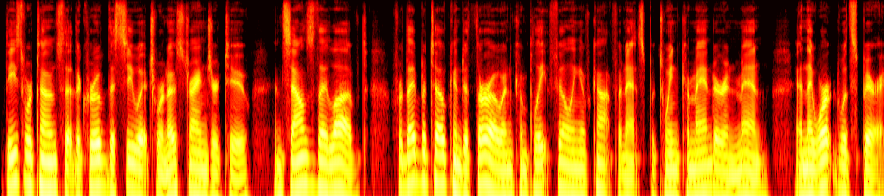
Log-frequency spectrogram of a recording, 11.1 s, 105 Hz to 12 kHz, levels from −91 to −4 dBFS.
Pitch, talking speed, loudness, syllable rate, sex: 105 Hz, 200 wpm, -18 LUFS, 5.9 syllables/s, male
